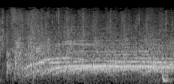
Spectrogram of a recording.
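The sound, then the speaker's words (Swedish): An audience breaks into steady, loud applause at the end of a speech, a dense wash of many hands clapping that holds at an even level throughout, with a faint sustained cheer or whoop riding on top. “Ja, jag applåderar gärna det där.”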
